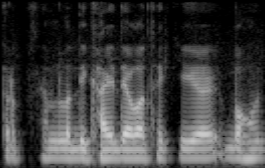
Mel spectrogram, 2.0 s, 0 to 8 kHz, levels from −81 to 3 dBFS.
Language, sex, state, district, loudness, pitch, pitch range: Chhattisgarhi, male, Chhattisgarh, Rajnandgaon, -20 LUFS, 115 Hz, 115-120 Hz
